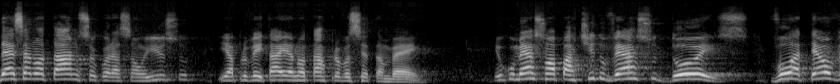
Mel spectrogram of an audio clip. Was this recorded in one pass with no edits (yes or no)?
no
